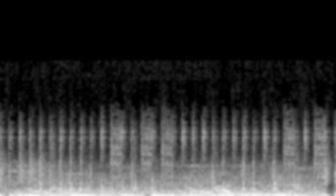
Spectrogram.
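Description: Loud amusement-arcade din: music with a heavy steady beat mixed with electronic game-machine sound effects.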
